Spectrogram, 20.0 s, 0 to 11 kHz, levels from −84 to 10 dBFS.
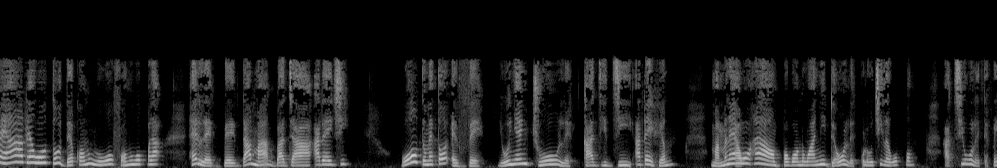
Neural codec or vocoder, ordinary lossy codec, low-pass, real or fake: codec, 16 kHz, 1 kbps, X-Codec, HuBERT features, trained on LibriSpeech; MP3, 32 kbps; 7.2 kHz; fake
